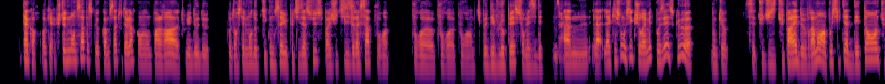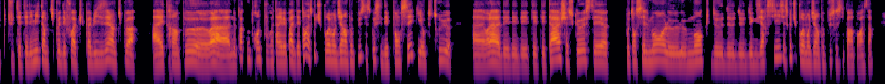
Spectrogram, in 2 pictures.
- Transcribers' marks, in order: other background noise
- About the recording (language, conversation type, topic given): French, advice, Pourquoi n’arrive-je pas à me détendre après une journée chargée ?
